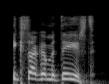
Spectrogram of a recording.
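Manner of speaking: hoog, opgewonden geroepen; uitroep. A narrator's reading. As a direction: call it out high, claiming first sight. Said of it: "riep Reinier". (hoog uitgeroepen)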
